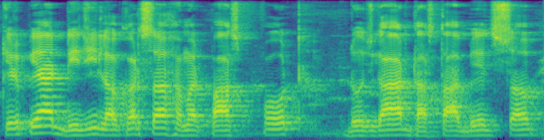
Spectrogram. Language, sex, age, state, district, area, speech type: Maithili, male, 45-60, Bihar, Madhubani, rural, read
